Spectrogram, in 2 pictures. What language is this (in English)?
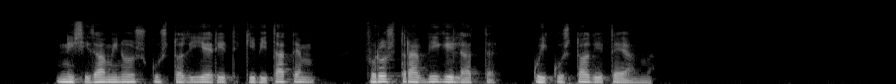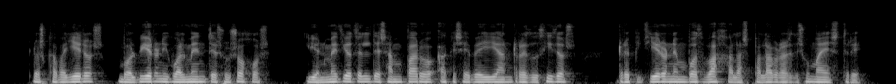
Spanish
